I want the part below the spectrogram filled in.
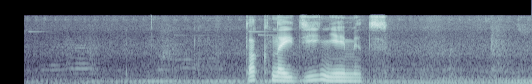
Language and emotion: Russian, neutral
